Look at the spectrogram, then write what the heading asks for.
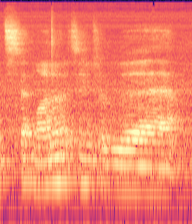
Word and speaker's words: Svetlana: But then I met Sviatek, and I found out that I was pronouncing it wrong. It's Svetlana, or Lana, or Lanska, or Sviatek, or Svietka, or Sviata.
